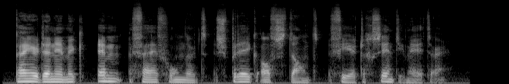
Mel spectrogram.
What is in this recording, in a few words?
Beyerdynamic M500 NL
